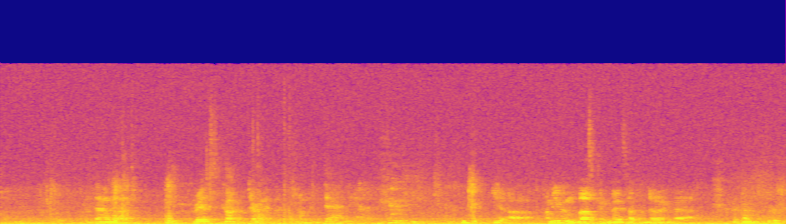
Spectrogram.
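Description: A person speaks through a microphone and loudspeakers in a large room.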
